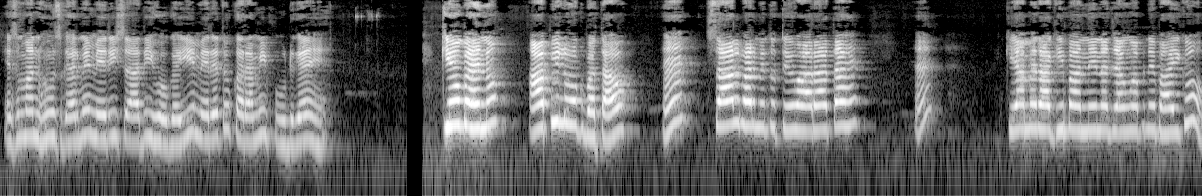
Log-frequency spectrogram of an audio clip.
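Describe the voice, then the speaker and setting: Woman doing a bratty young bahu, sharp tongue, bundelkhandi accent, super high voice, cartoon. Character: young daughter-in-law, sulky and sharp-tongued. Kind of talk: cartoon voice acting.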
